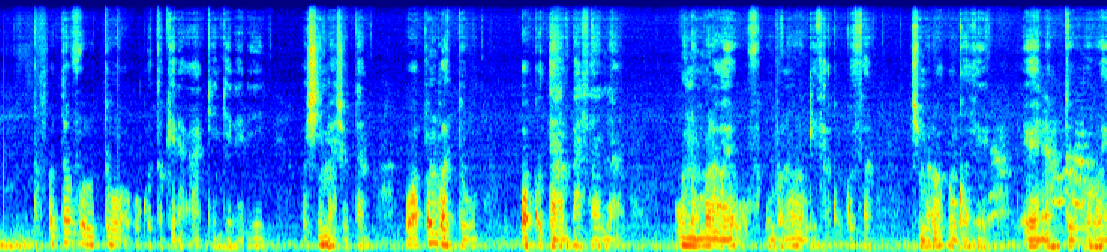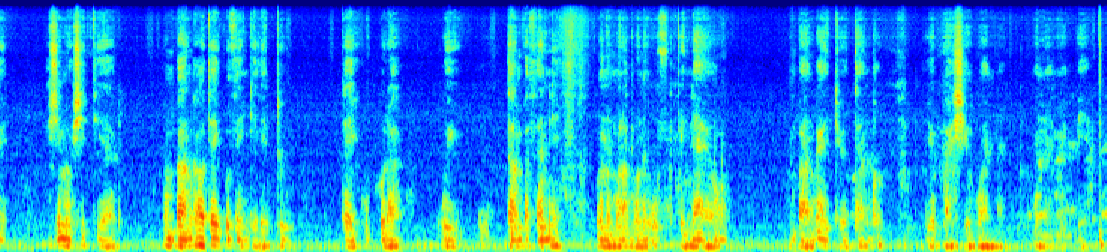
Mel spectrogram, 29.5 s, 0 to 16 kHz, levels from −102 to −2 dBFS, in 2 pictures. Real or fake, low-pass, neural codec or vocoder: fake; 14.4 kHz; vocoder, 44.1 kHz, 128 mel bands, Pupu-Vocoder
